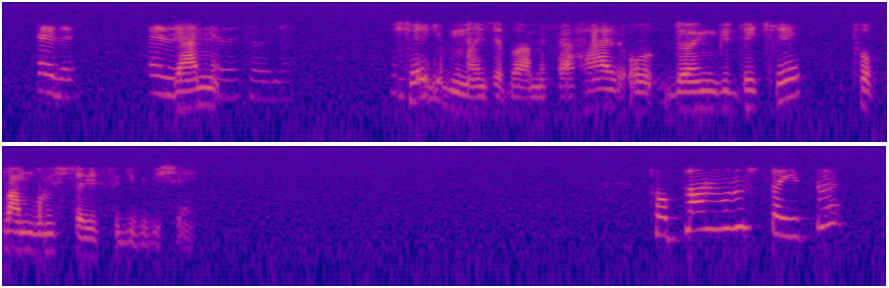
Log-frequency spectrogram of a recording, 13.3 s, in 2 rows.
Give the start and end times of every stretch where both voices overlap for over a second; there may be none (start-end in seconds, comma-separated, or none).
none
